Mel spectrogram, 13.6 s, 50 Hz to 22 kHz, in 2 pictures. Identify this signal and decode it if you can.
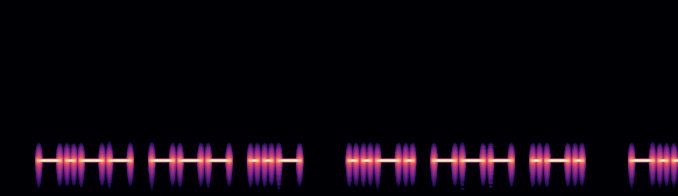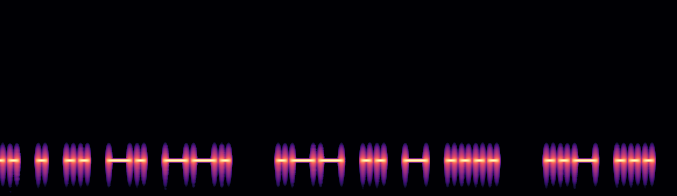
Morse code, heard as a keyed tone, about 17 wpm, 700 Hz. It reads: YOU FOR BEING WITH US
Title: Speed-Racing - Sets of 5 Words 17wpm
